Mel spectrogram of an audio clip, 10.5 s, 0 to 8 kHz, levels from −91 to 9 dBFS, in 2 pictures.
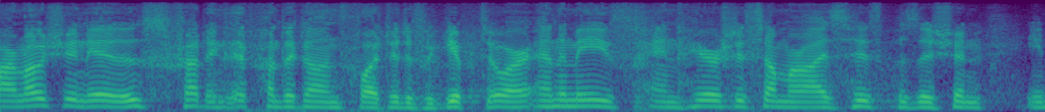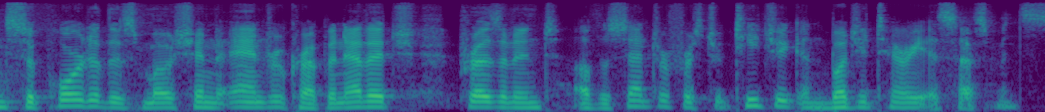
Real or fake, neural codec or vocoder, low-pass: fake; codec, 16 kHz, 0.5 kbps, X-Codec, HuBERT features, trained on LibriSpeech; 7.2 kHz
